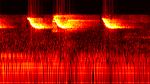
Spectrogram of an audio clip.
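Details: White-rumped shama giving three loud, sharp downslurred whistled notes from high to lower pitch, spaced unevenly over two seconds, with a faint low hum in the background.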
